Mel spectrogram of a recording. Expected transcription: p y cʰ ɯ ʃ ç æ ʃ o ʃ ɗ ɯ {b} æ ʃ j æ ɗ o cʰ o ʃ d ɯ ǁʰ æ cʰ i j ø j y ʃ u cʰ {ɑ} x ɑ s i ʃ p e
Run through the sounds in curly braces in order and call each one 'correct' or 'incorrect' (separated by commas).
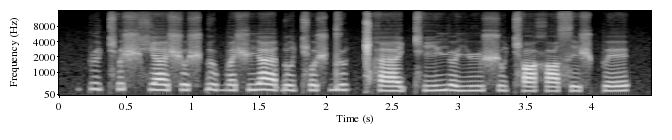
correct, correct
